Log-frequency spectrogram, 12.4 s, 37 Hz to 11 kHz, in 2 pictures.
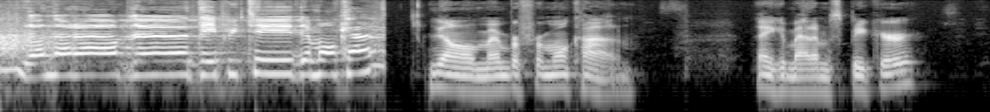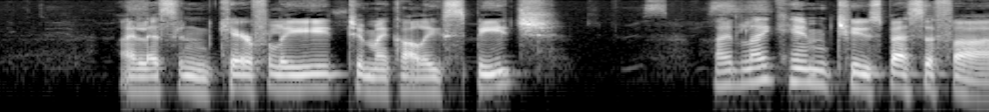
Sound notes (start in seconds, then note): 4.7 speaking French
